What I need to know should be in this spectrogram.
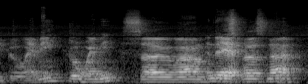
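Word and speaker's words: Buemi: I remember last year we were saying boomy and it's actually Bui Bui so um let us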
